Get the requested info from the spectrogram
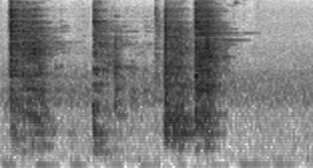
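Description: Kitchen utensils and dishes clattering: four sharp clinks and knocks, the last two coming close together.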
